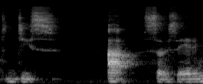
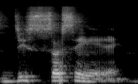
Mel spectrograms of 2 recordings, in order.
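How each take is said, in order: First: It has an extra 'a' syllable after 'dis'. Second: It has no extra syllable after 'dis'. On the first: The speaker calls it wrong. "not disassociating" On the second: The speaker calls it right. "So it's dissociating"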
